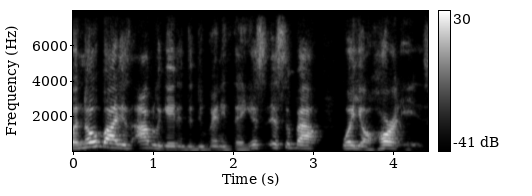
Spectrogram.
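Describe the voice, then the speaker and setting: A man at a high pitch and moderate pace, with lively intonation and big swings in loudness. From South Jersey, US. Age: 60s. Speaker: screenwriter and director, podcast guest. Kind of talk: casual chat.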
